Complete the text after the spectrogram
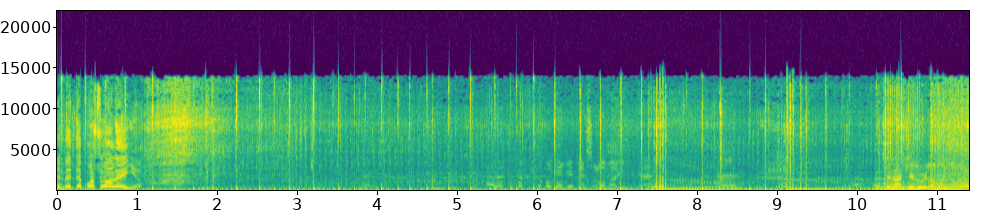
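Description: A motorcycle engine idles with a low, steady rattle.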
